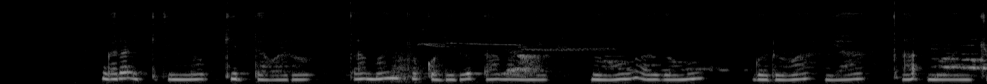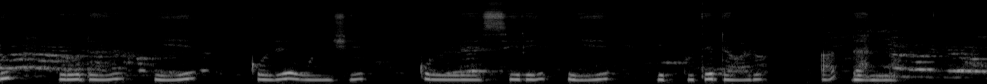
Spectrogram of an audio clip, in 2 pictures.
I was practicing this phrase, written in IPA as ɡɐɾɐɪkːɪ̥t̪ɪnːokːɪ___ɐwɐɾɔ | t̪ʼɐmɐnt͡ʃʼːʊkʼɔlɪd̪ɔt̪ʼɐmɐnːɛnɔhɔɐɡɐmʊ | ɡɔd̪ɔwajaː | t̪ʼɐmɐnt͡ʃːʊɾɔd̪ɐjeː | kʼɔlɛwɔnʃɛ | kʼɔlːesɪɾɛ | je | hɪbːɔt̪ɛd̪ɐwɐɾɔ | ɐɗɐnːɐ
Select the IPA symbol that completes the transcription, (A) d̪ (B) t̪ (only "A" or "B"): A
